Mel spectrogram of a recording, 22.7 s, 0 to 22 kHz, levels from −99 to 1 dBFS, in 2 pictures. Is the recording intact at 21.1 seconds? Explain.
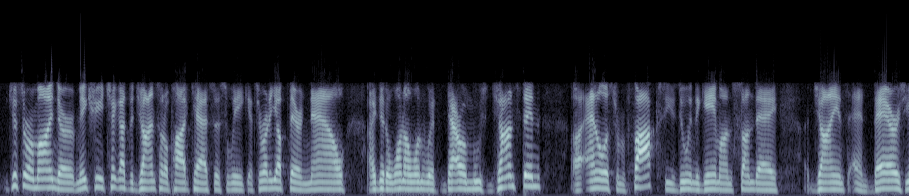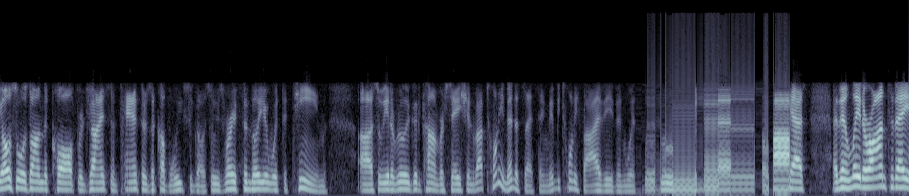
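No, 21.1 s falls inside a burst of robotic sound from repeated short buffers, running from about 19.33 to 21.23 s. Audio likely arrived too slowly, so all of that stretch is made of short chunks replayed over and over, giving a rigid metallic buzz at 66.7 Hz, which fits a buffer of about 15 ms.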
